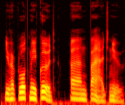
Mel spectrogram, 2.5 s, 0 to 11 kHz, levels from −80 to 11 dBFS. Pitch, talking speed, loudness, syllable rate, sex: 115 Hz, 190 wpm, -17 LUFS, 3.9 syllables/s, male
